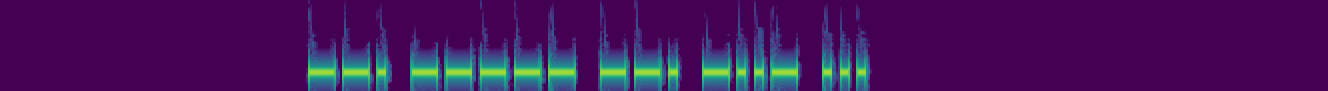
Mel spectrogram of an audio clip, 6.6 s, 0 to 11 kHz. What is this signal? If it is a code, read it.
Morse code, heard as a keyed tone, about 28 wpm, 700 Hz. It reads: G0GXS
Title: DXCC-100 Call Signs - 5 Characters - 28wpm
